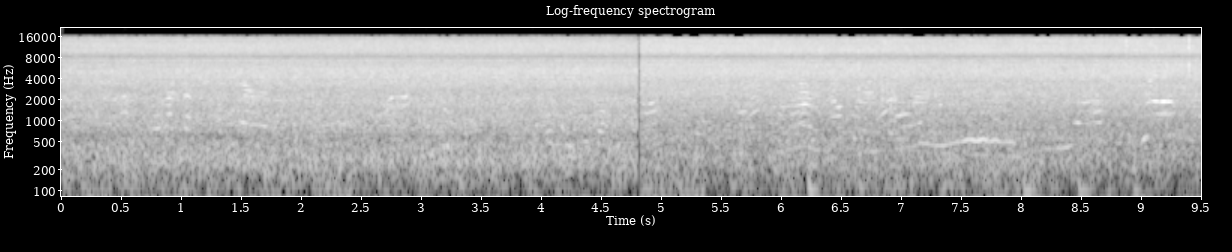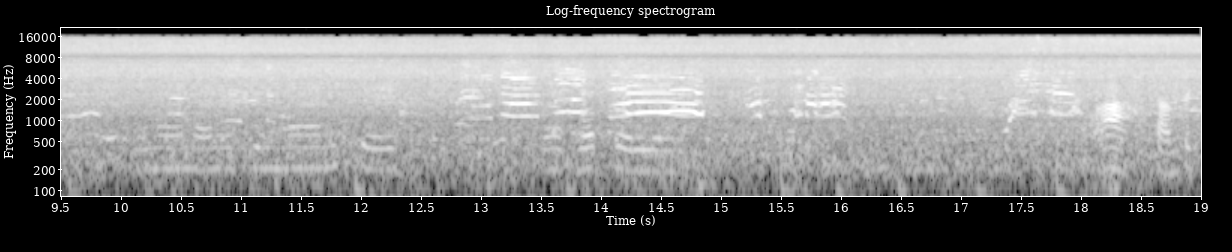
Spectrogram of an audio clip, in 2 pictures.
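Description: Curug Cikaso waterfall pours clear water in a steady, loud, broadband roar that fills the whole stretch, with people talking intermittently over it.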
